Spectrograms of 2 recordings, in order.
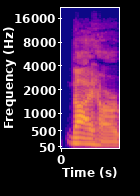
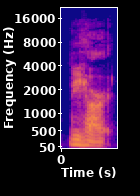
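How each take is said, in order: First: The first syllable sounds like 'nye'. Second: The first syllable does not sound like 'nye'. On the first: The speaker calls it wrong. "I've always thought saw the N I like Nye" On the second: The speaker calls it right. "but no"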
